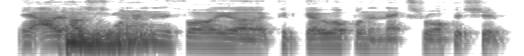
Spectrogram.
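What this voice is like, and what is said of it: Put-on Australian accent. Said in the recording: “What do you mean I'm copying your Australian accent? ... Was this his excuse to do his Australian accent?”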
